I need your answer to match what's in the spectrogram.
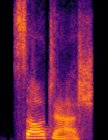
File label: "soutache", Indian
